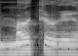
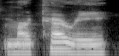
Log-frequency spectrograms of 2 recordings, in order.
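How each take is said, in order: First: The word sounds like the planet Mercury. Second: The word does not sound like Mercury. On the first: The speaker calls it wrong. "I was saying Mercari like the planet" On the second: The speaker calls it right. "but it's Mercari"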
